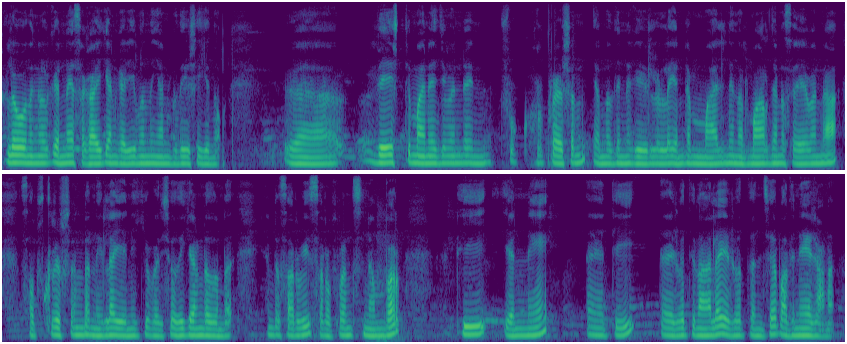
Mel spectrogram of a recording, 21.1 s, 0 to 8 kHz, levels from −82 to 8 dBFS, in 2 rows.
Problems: none marked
